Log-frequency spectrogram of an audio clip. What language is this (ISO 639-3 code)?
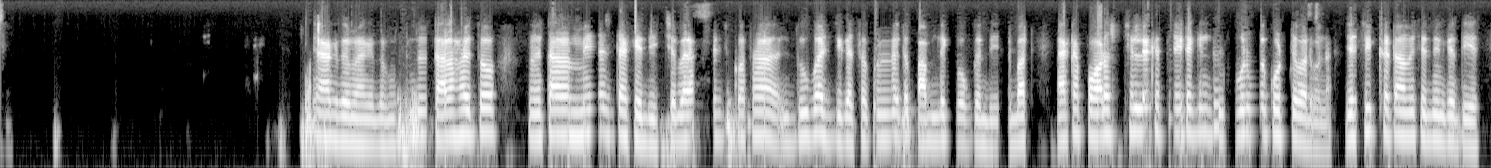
ben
